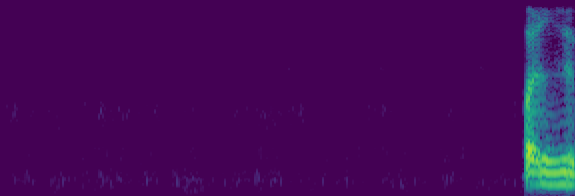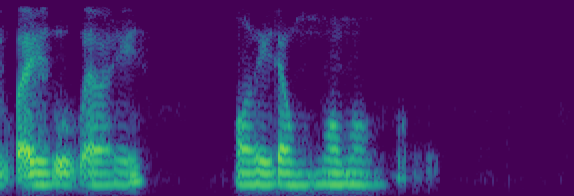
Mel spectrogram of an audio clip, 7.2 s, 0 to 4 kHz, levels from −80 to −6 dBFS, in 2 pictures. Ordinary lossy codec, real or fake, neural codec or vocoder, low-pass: AAC, 24 kbps; fake; autoencoder, 44.1 kHz, a latent of 192 numbers a frame, MeloTTS; 3.6 kHz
